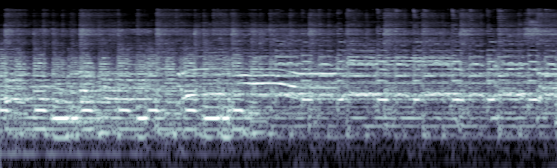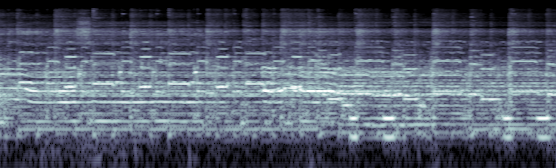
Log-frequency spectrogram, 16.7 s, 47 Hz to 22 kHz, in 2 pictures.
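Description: ESP LTD EX-50 electric guitar, played through a Zoom 505 II effects pedal, playing a lead line of held notes that slide and bend in pitch. A repeating lower part runs underneath.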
